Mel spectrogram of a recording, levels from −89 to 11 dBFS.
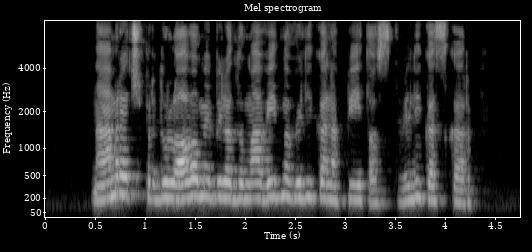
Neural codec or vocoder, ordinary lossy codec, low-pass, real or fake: none; none; none; real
